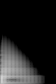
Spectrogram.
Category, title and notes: Instrument samples > Synths / Electronic
MEOWBASS 2 Gb
fm-synthesis, additive-synthesis, bass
